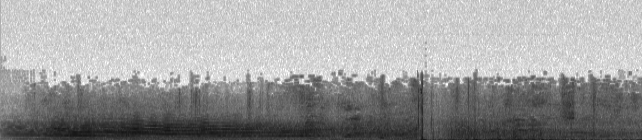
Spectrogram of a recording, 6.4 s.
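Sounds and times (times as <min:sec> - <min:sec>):
whine of an approaching drone: 0:00.0 - 0:06.4
blast: 0:04.1 - 0:06.4.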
